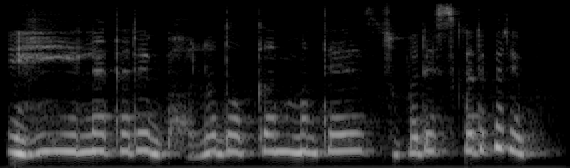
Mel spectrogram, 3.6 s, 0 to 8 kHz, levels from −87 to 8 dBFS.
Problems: low volume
